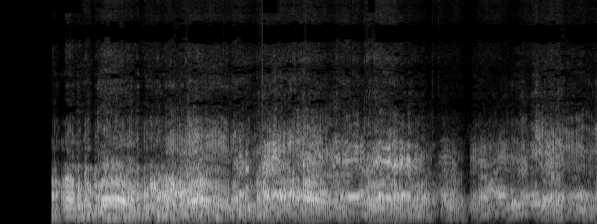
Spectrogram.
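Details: Lion of the Northern Black Dam coalition or Avoca Pride at Thornybush: a loud, rough, continuous roar that begins abruptly after a short silence and rumbles on with a harsh, noisy texture.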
